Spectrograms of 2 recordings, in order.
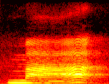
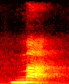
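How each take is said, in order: First: It is said in the third tone. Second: It is said in the neutral tone. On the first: "the third tone would be" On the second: "the last one is the neutral tone"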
